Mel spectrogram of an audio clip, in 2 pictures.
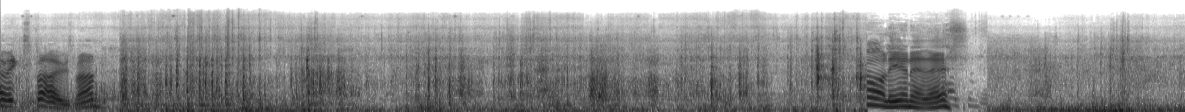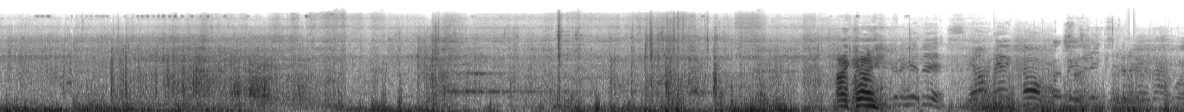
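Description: Bike tyres roll and crunch over rocky dirt.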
